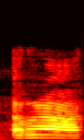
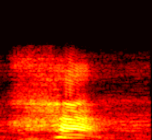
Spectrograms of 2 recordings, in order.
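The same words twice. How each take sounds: First: The R is trilled with the tongue tip. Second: The R is made in the throat. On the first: This is the weak R sound. "esse ra que treme o R, a ponta da língua, é o R do som fraco" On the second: This is the strong R sound. "O som forte é aquele ra, ra que treme a garganta"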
